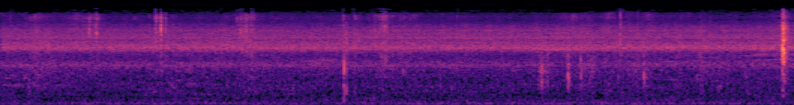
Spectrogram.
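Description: Steady high-pitched drone of insects, with a few short clicks and one sharp click near the end.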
